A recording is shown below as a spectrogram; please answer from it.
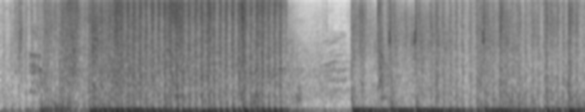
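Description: Rapid automatic gunfire from the Warface video game rattles in loud, dense bursts, pausing briefly before another sustained burst of shots resumes, close and dominant.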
